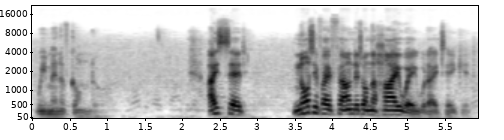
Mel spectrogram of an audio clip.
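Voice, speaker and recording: An actor in a radio drama playing a noble, grave captain, proud yet merciful, with formal, archaic, theatrical delivery. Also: male voice, mid-range voice, fairly bright tone. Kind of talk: 1980s radio drama acting. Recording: radio drama with clear background noise.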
